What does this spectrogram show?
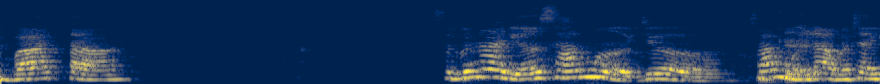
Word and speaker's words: Bata: tulisan d e Ada bata juga you Baca bata Yes Nah kalau Indonesia Bata itu ya bata bacanya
